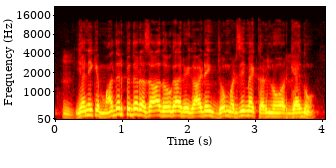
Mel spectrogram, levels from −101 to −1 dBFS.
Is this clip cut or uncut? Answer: uncut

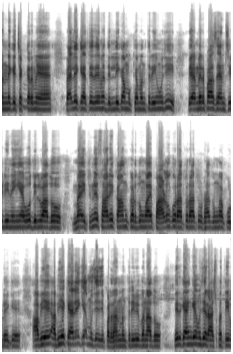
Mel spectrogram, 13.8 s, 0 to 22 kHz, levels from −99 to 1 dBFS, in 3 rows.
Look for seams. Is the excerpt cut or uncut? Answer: uncut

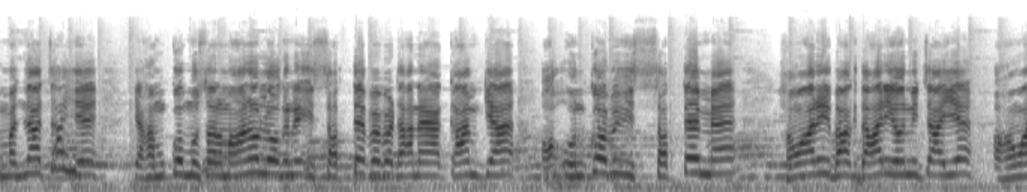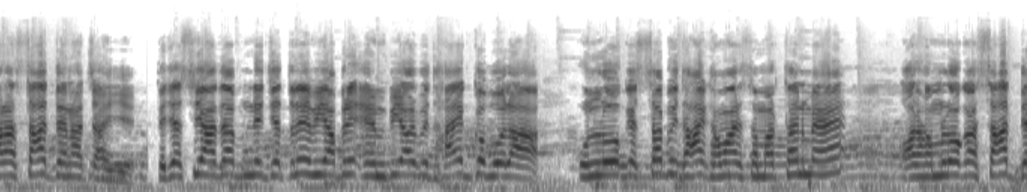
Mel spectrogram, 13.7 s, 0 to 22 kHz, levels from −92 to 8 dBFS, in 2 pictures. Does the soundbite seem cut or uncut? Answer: cut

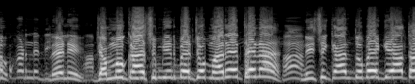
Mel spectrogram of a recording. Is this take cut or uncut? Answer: uncut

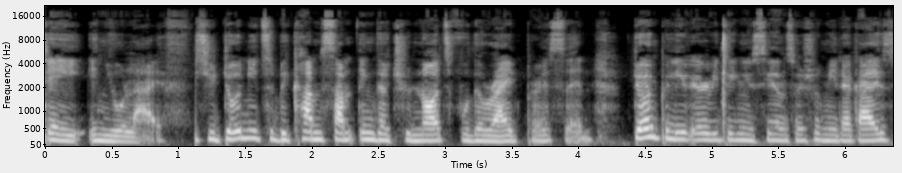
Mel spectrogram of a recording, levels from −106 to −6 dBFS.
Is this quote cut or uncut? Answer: cut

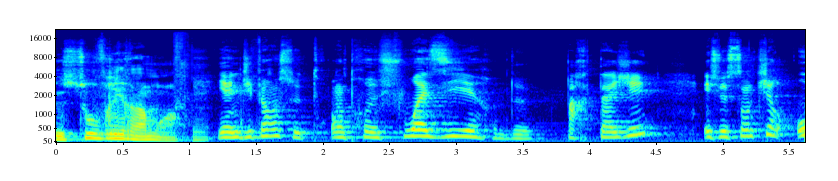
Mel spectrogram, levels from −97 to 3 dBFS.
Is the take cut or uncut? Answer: cut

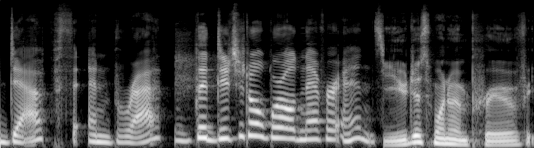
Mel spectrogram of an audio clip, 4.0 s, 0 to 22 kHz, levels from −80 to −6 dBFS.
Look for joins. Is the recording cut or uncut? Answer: cut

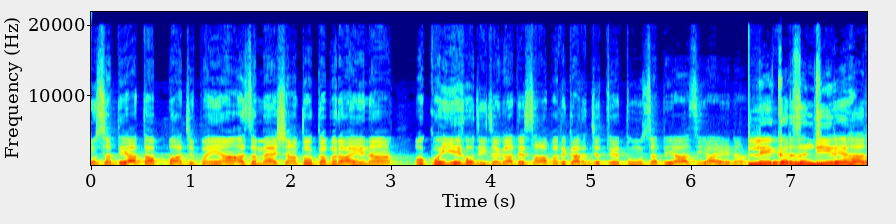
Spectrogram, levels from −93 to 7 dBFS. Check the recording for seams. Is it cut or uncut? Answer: cut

